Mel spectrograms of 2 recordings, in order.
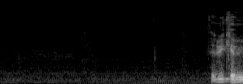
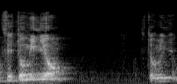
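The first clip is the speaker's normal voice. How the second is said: "million" pitched far higher, stressed; emphatic punchline; 12 semitones higher, 3 dB louder than usual. Shown as a demonstration. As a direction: drive home "C'est ton million".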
